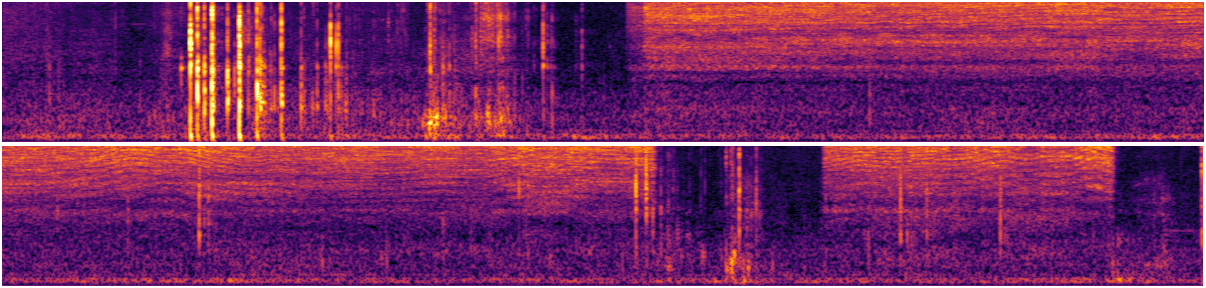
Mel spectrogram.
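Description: Aerosol spray can spraying a matte coating onto a plastic duck decoy: a few short clicks first, then one long hiss of about six seconds and, after a brief pause, a second shorter burst.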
